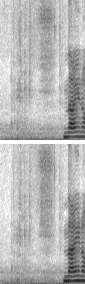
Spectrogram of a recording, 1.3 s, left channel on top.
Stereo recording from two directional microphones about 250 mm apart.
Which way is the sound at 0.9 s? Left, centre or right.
Right.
